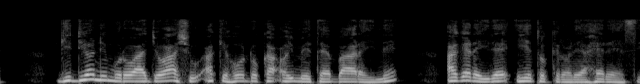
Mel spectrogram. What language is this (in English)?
Kikuyu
